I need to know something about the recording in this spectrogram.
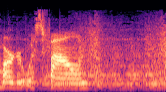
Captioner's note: air whooshing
